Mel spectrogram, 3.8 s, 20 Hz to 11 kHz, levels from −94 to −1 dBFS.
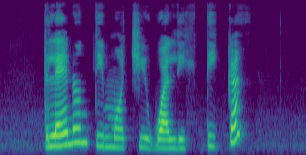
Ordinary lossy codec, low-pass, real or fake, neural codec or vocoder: AAC, 64 kbps; 9.9 kHz; real; none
